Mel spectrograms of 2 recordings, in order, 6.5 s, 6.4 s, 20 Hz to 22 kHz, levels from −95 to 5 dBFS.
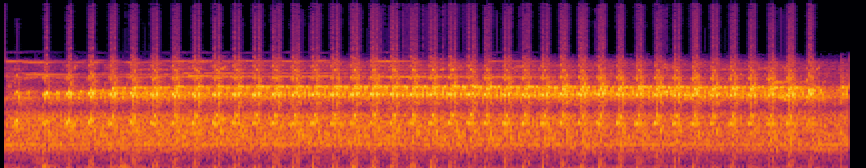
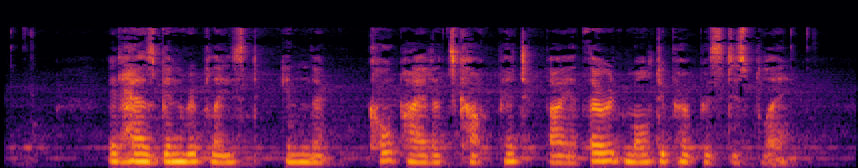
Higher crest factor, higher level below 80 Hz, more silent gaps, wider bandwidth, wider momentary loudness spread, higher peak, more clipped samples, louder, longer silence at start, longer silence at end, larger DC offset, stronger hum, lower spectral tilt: second, 8 dB vs 18 dB; first, -38 dBFS vs -64 dBFS; neither; first, over 20 kHz vs 11.5 kHz; second, 2 LU vs 12 LU; first, 0 dBFS vs -4 dBFS; first, 0.8% vs under 0.1%; first, -5 LUFS vs -21 LUFS; second, 0.05 s vs 0.2 s; second, 0.15 s vs 0.45 s; first, 0.4% vs under 0.1%; neither; second, -1 dB/octave vs -5 dB/octave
